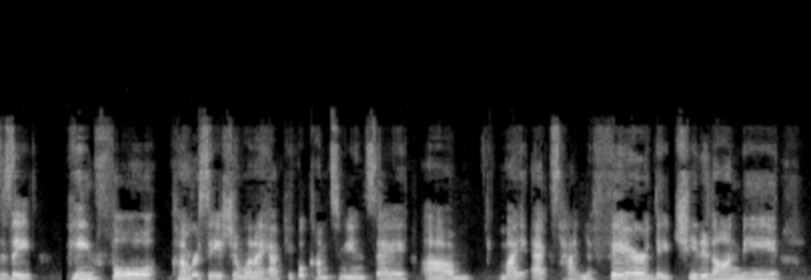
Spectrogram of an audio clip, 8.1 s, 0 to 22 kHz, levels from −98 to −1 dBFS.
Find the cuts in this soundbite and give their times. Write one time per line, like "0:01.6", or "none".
0:04.1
